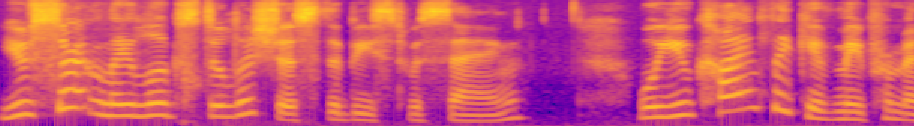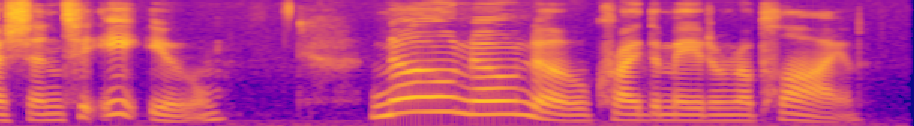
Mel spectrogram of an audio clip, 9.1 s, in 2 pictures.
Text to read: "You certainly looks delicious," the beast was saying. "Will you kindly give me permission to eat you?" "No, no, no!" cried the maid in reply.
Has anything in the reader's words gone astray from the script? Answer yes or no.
no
